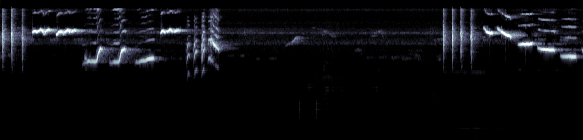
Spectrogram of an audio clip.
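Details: A brown-chested jungle flycatcher sings in the morning to coax a reply. It gives high slurred whistles and twisting upswept notes mixed with crackling rattles, then pauses and begins again with a descending whistled run.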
